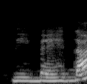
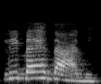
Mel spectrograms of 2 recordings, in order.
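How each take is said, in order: First: Liberdade with a very long held DA; li-ber-DAAAA-de, lower and stretched on the stressed syllable; calling out the word. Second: Said in the usual way. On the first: Shown as a demonstration. Calls word to find stress.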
